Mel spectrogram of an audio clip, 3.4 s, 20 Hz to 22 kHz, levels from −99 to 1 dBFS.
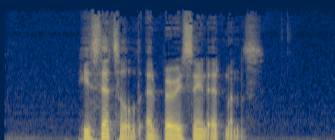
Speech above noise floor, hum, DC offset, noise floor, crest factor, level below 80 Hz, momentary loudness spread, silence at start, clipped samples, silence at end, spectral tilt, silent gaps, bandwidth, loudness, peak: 42 dB; none; under 0.1%; -64 dBFS; 22 dB; -40 dBFS; 14 LU; 0.8 s; under 0.1%; 0.75 s; -5.5 dB/octave; none; 16 kHz; -23 LUFS; -2 dBFS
